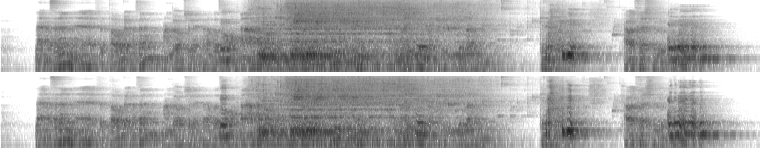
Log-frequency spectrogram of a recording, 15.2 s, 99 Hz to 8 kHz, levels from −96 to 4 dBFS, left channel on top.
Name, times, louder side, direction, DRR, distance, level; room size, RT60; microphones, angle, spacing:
voice 1, 0.7-7.4 7.8-9.8 10.8-11.2 12.5-13.6, equal, 60° left, -5 dB, 1.0 m, -37 dB
Water / Toilet flush, 4.7-9.7 10.0-10.1 10.8-10.9 12.2-12.3, equal, ahead, 1.0 m, -29 dB
voice 2, 10.9-11.5 13.3-14.1, right 2 dB, 40° right, 8 dB, 0.3 m, -24 dB
9.2 x 5.4 x 2.7 m, 1.3 s
head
